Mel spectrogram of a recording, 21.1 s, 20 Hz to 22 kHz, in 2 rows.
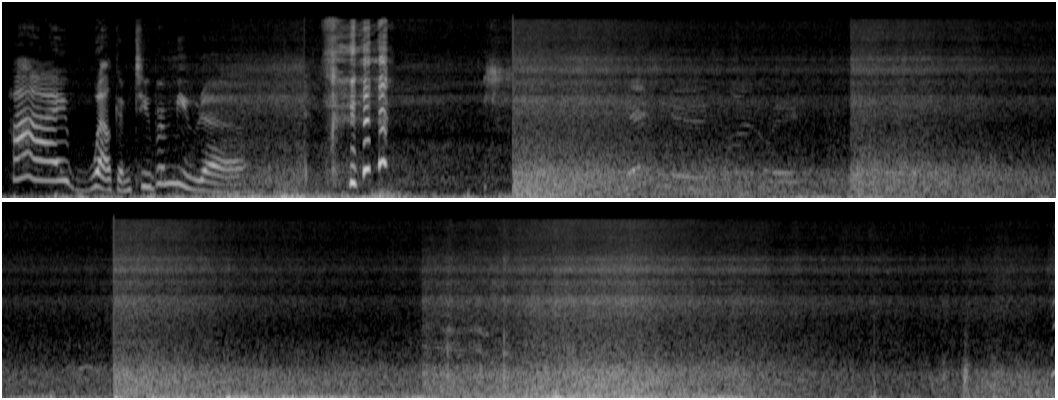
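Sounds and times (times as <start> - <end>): wind buffeting microphone: 0.0 - 21.0
surf breaking on beach: 5.1 - 21.0.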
